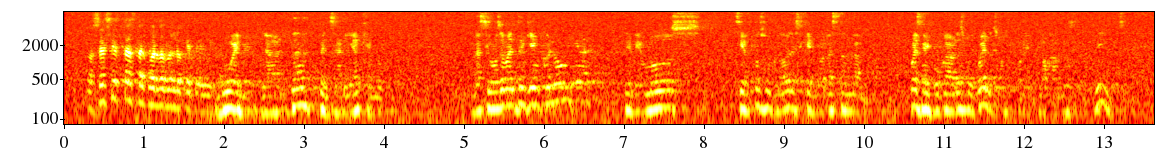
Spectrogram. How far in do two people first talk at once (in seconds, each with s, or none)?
none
